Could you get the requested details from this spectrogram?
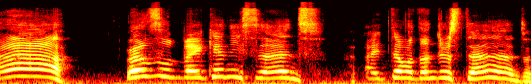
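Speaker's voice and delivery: overexcited, loud, high-pitched shouting. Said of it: "Please stop yelling".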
